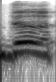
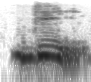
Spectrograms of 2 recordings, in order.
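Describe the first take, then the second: First: "the" said as "duh"; "the" cut short as "duht"; wrong way. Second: "the" said as "dee", slow and soft; "the" drawn out as a soft "dee"; right way. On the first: Teacher shows the class the wrong reading, "the" as "duh". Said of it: "jadi bukan". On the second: Teacher shows the class the right reading, "the" as "dee". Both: Shown as a demonstration.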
